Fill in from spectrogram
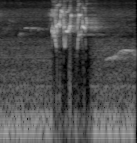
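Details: A caged lovebird calls to its companion that has left the cage: one shrill, harsh, high screech broken into two or three quick pulses, standing out over a low steady hum.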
